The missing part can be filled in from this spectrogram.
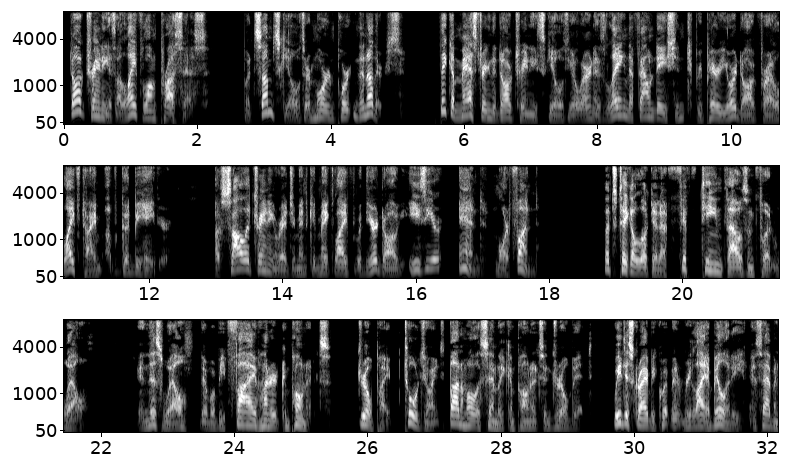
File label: e-Learning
